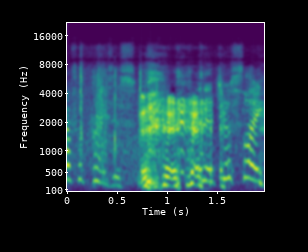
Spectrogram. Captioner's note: laughs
